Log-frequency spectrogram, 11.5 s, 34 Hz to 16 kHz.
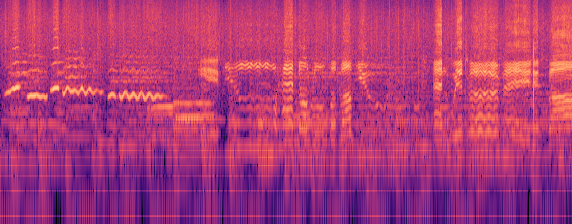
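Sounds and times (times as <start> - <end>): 
cheerful human whistling a bright wavering melody: 0.0 - 5.6
soft instrumental backing: 0.0 - 11.4.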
